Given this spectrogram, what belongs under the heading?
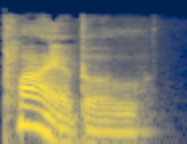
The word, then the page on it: pliable: British English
